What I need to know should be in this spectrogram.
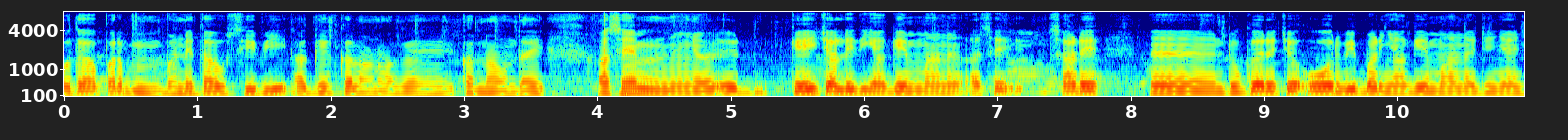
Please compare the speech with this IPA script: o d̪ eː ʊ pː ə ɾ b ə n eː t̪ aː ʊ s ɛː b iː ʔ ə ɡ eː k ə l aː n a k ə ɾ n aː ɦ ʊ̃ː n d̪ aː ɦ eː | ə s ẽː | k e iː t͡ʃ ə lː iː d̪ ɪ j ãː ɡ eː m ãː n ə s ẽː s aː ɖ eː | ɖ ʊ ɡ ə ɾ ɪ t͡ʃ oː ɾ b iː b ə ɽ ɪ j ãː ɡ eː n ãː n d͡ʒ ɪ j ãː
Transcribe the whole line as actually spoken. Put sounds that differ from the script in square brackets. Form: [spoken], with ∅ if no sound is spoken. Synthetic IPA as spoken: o d̪ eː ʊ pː ə ɾ b ə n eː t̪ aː ʊ s [iː] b iː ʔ ə ɡ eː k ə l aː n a k ə ɾ n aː ɦ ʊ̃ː n d̪ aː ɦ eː | ə s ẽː | k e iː t͡ʃ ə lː iː d̪ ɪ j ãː ɡ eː m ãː n ə s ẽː s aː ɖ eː | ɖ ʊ ɡ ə ɾ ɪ t͡ʃ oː ɾ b iː b ə ɽ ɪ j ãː ɡ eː [m] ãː n d͡ʒ ɪ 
